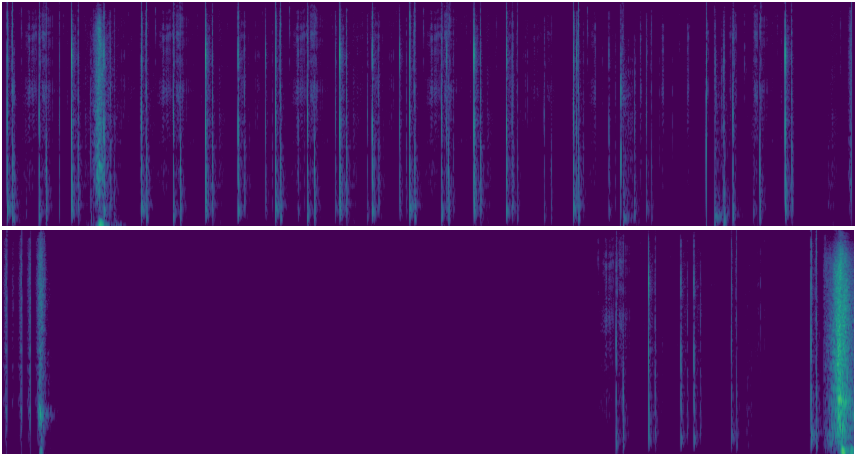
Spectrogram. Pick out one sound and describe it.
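Quick footsteps thud on a wooden floor and stairs.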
